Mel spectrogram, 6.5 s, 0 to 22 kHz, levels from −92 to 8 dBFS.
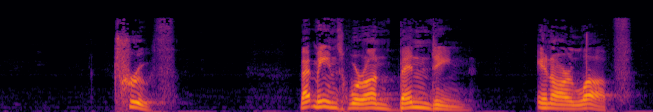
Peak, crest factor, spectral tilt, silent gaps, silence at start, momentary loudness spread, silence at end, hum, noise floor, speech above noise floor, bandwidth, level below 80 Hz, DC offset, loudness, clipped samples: -6 dBFS; 18 dB; -7 dB/octave; none; 1.15 s; 15 LU; 0.25 s; none; -75 dBFS; 55 dB; 11.5 kHz; -60 dBFS; under 0.1%; -21 LUFS; under 0.1%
